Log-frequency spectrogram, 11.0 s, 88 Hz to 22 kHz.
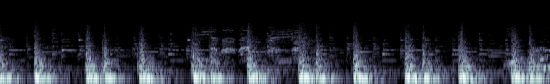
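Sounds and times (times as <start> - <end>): folk song: 0.0 - 11.0
performers singing: 3.8 - 6.6, 10.0 - 11.0
barrel drums struck: 3.8 - 10.9.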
